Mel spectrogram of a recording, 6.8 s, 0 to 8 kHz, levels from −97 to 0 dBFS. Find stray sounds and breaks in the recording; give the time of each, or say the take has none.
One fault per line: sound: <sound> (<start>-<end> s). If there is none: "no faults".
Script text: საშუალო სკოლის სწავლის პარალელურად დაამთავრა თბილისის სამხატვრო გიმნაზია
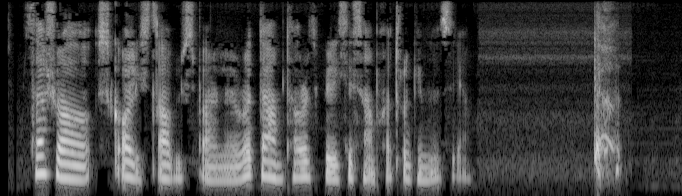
sound: cough (5.9-6.2 s)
